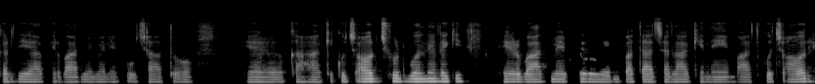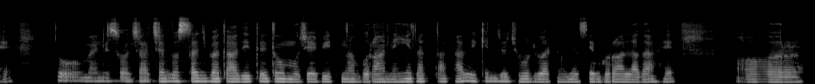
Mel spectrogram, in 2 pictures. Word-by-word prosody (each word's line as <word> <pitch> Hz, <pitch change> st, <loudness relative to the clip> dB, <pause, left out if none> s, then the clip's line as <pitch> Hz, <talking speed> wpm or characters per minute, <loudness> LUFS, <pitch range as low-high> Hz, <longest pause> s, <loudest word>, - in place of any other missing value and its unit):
कर 125 Hz, 0 st, -2 dB
दिया, 125 Hz, -1 st, -1 dB
फिर 115 Hz, -, -9 dB
बाद 115 Hz, 0 st, -2 dB
में 120 Hz, -, -6 dB
मैंने 120 Hz, 0 st, -9 dB
पूछा 115 Hz, 0 st, -4 dB
तो 115 Hz, 0 st, -6 dB, 0.6 s
फिर 115 Hz, -1 st, -3 dB
कहा 115 Hz, -1 st, -4 dB
कि -, -, -7 dB
कुछ 130 Hz, +3 st, +2 dB
और, 130 Hz, 0 st, +7 dB
झूठ 135 Hz, 0 st, +4 dB
बोलने 135 Hz, +1 st, +6 dB
लगी, 135 Hz, +1 st, +2 dB, 0.4 s
फिर 120 Hz, -1 st, +3 dB
बाद 120 Hz, 0 st, +3 dB
में 125 Hz, 0 st, +2 dB
फिर 120 Hz, -2 st, +1 dB
पता 120 Hz, 0 st, +1 dB
चला 120 Hz, +1 st, 0 dB
कि -, -, -6 dB
नहीं, 115 Hz, 0 st, -4 dB
बात 115 Hz, 0 st, -6 dB
कुछ 120 Hz, -, +2 dB
और 125 Hz, +3 st, +3 dB
है। 125 Hz, +1 st, -11 dB, 0.5 s
तो -, -, -3 dB
मैंने 75 Hz, 0 st, -6 dB
सोचा 75 Hz, -1 st, 0 dB
चलो 140 Hz, -, +1 dB
सच 140 Hz, 0 st, +9 dB
बता 135 Hz, -1 st, +3 dB
देते 130 Hz, +1 st, +1 dB
तो 135 Hz, -, +3 dB
मुझे 125 Hz, 0 st, 0 dB
भी 130 Hz, -, 0 dB
इतना 130 Hz, 0 st, -3 dB
बुरा 120 Hz, +1 st, 0 dB
नहीं 125 Hz, +2 st, 0 dB
लगता 135 Hz, 0 st, -3 dB
था 135 Hz, 0 st, -3 dB
लेकिन 145 Hz, -, -1 dB
जो 70 Hz, 0 st, -1 dB
झूठ 130 Hz, -, -3 dB
बात 125 Hz, 0 st, 0 dB
बोलने 120 Hz, 0 st, -3 dB
से 125 Hz, -, +1 dB
बुरा 120 Hz, 0 st, -1 dB
लगा 120 Hz, +2 st, -1 dB
है। 130 Hz, +2 st, -5 dB, 0.7 s
और 115 Hz, -1 st, -4 dB
120 Hz, 195 wpm, -33 LUFS, 115-130 Hz, 0.7 s, सच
